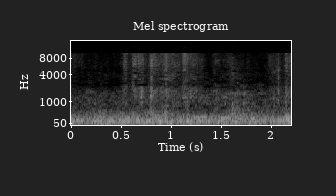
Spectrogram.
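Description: Steady low outdoor rumble, with a few faint taps or rustles over it.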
